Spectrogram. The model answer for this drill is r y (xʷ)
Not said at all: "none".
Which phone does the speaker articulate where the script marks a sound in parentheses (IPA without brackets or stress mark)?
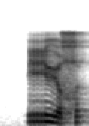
χ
